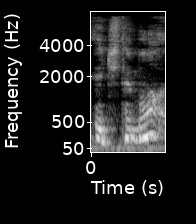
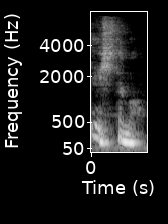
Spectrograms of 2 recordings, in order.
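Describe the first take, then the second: First: اجتماع with its final glottal stop sounded; as written. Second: اجتماع as eshtema, open final vowel; as read. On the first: Linguist dictating the correct spelling, pronounced as written. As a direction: pronounce اجتماع letter by letter, ain included. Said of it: "شما باید بنویسید اجتماع". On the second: Linguist telling how to read it, everyday pronunciation. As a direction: say sh and drop the ain in اجتماع. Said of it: "و بخونید اجتماع". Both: Shown as a demonstration.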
